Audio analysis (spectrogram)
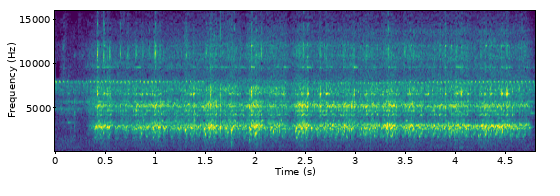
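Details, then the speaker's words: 2013 Jeep Wrangler worn wheel bearing, removed and turned by hand: gritty, high rasping grind; while driving it hummed from about 40 mph like tire roar. "makes a pretty distinct sound. And when you get driving down the road, it gives it a hum at about I don't know, it starts up at about 40 miles per hour and just kind of almost sounds like a tire roar."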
